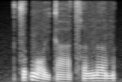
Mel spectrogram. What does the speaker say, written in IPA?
t͡s ʊ˨˥ k̚ ŋ ɔː˨˩ j k aː˨˩ t͡sʰ ɐ˨˧ ŋ n̪ ɐ˥ m

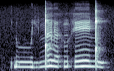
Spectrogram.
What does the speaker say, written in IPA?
ɗ uː ɾʲ e̤ ŋ͡ǃ ɐ l ɐ h ũ h ɛː ŋ͡ǃ u

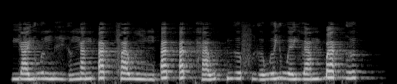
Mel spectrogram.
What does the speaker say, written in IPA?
j a˧ j w ə˧ ŋ ɣ i˨˩˨ ə̯ ŋ a˧ n ʔ a˦˥ k̚ f a˧ w ŋ ə˨˩ ŋ ʔ a˦˥ t̚ ʔ a˦˥ t̚ h a˨˩˦ w ʔ ɨ˧ ə̯ f ɨ˨˩ ə̯ w ə˧˥ j w ɛ˧ j l a˧˥ m ɓ a˦˥ k̚ ɣ ə˦˥ k̚

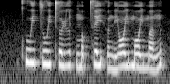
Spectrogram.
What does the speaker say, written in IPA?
kʰ uː˧ j t͡s uː˨˧ j t̪ʰ ɵ˨˧ ɥ l ɪ˨ k̚ m ɐ˨ p̚ t͡s e˧ j h ɵ˨˩ n j ɔː˨˧ j m ɔː˨ j m ɐ˨˥ n

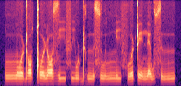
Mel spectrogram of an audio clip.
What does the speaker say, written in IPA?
lː o ɖ ɔ ǃ o ɳ ɔ z i f i w ɖʱ ɯ s u lː i f ʊ ʈ e n ɛ w s ɯ

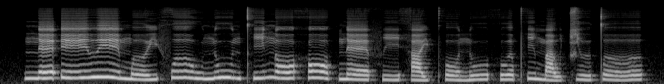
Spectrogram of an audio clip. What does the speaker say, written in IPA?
n ɛː˧˥ ʔ eː˧˥ ʋ eː˥˨ m ɤː˩˧ j f ɤː˥˨ w n uː˥˨ n t̪ʰ i˧˥ n ɔː˧˥ h ɔː˥˨ k̚ n ɛː˧˩ f iː˩˧ h a˩˧ j pʰ o˧˩ n uː˧ h u˧ ə̯ pʰ i˥˨ m a˩˧ w t͡ɕ ɯː˩˧ t̪ ɤː˩˧

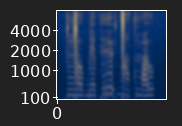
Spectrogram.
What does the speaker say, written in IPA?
ŋ͡ǀ o˧˩˧ b e˩ p r ʉ˦ ʔ ɡ͡ǀ e˧˩˧ tˤ m u˩˧˩

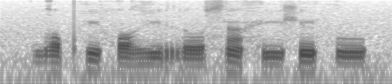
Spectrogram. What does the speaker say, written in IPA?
ɡ ɔ˨ pʰ i˦˨ f ɔ˨ ɣ i˨ r oː˨ s ã˦˨ h iː˨ ʃ ĩ˦ f u˦

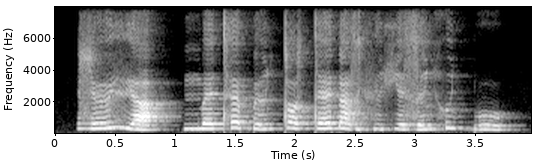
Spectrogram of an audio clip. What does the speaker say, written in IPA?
z ø vʲ a | ŋ͡m ɛ tʰ ɛ ɓ ø ʎ t ɔ z t ɛ ɗ a z fʲ ɔ ç e z ə ʎ h u ʎ ɡ͡b u

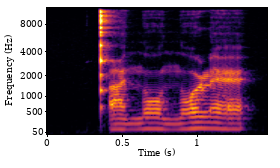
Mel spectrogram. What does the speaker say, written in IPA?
qʼ æ n ɔ n ɔ ɭ æ

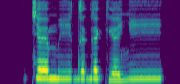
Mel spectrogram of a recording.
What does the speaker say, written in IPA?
c ɛː˦ m iː˧ d ɛ˦ ɡ ɛ˦ kʲ ɛː˨ ʎ iː˦

